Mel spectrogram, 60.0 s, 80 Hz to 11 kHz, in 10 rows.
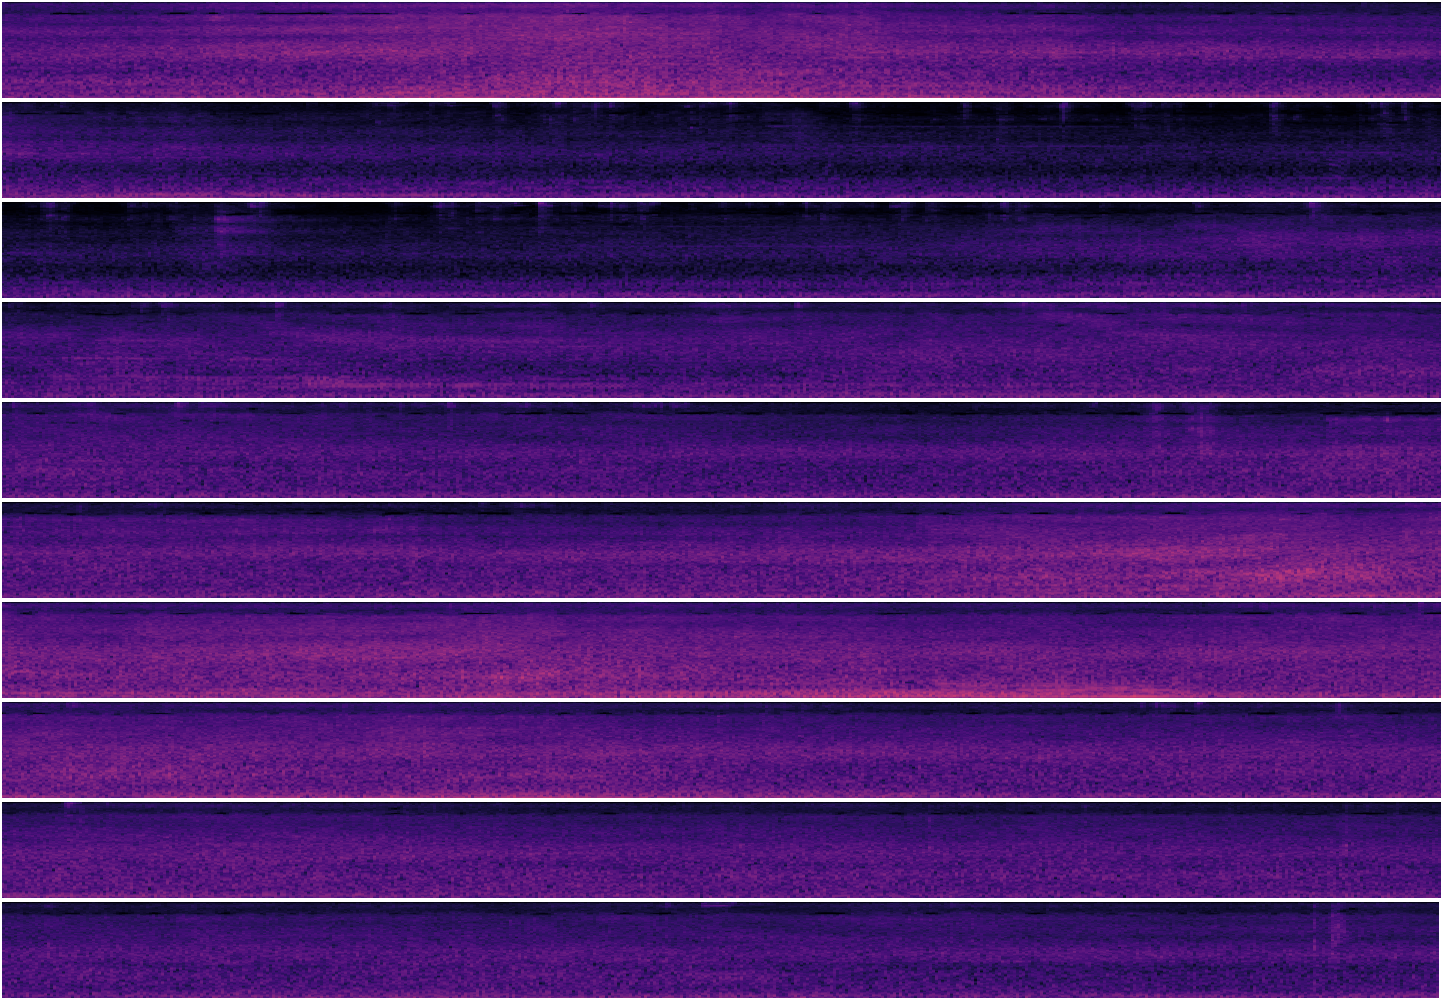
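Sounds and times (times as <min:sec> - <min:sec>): passing vehicle engines: 0:00.0 - 0:59.9
road noise rush: 0:00.0 - 0:59.9.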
